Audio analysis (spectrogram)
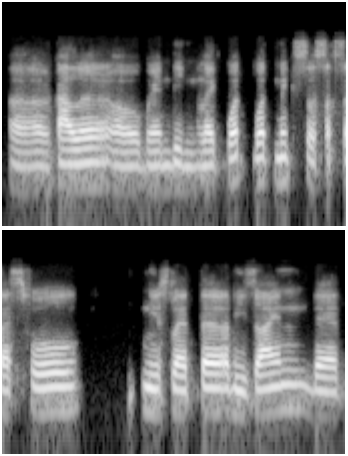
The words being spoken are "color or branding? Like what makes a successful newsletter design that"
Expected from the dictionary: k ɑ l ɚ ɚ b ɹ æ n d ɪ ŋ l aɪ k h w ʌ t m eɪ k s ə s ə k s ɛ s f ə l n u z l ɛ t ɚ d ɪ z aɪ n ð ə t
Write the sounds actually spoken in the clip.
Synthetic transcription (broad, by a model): k ɑ l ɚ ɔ b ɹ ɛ n d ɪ ŋ l aɪ k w w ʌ t m eɪ k s ə s ə k s ɛ s f ə l n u s l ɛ t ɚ d ɪ z aɪ n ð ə t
